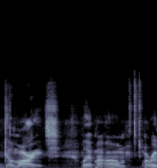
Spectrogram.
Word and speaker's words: Demaridge: get this straight first the pronunciation is demurrage but my um my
